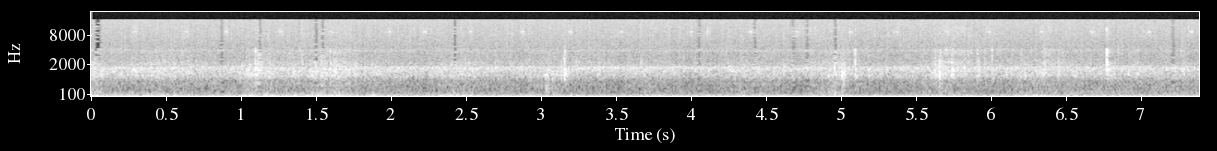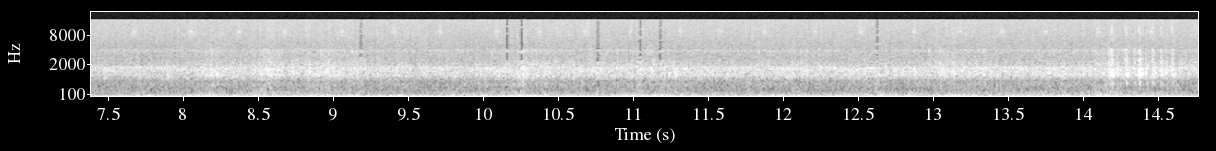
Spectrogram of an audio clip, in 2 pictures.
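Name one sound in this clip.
A car engine hums steadily as the car drives slowly.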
